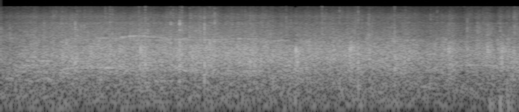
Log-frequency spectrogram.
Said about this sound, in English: Clap your hands.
